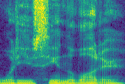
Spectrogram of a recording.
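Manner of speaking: flat, toneless monotone voice. Reading a scary story, a possessed father asks: monotone voice. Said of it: "in the same monotone voice".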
